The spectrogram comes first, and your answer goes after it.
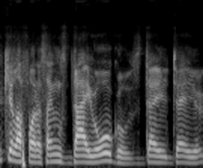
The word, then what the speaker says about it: Diogo: Como é que eles pronunciam o teu nome? É, como tem espanhol já é bem mais comum lá, e tem muito Diego, né? Diego. Ah, Eles falam Diego. Diogo. Diogo.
